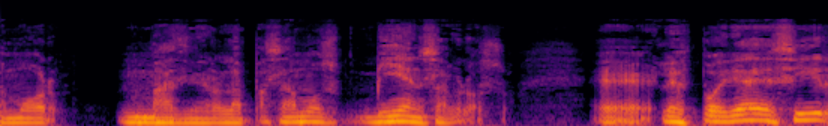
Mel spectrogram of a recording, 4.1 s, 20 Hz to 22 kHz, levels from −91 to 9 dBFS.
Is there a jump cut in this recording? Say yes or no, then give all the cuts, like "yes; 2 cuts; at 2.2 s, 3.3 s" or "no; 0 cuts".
no; 0 cuts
